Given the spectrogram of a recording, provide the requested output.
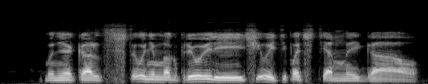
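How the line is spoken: Laughing. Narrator (Russian): смеясь сказал Суню-кун

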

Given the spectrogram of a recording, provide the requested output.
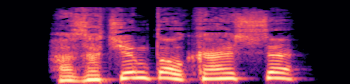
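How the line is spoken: Offended shout. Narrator (Russian): с обидой крикнул Гольд

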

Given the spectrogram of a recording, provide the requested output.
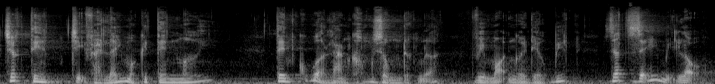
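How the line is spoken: Lowered voice. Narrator (Vietnamese): Quảng hạ giọng bảo Hậu

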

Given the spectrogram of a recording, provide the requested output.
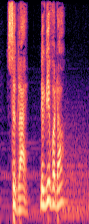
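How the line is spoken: Sudden loud shout. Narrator (Vietnamese): Bất chợt cô Lại liền hét lớn

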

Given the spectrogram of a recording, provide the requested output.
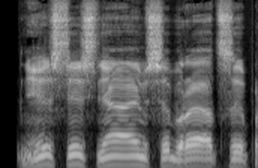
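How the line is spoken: Booming soldier's voice. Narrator (Russian): прогудел долговязый боец с лычками офицера на наплечнике

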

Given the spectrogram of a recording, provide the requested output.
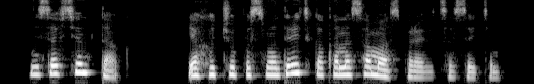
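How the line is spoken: Gentle reply. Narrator (Russian): мягко ответил Мо Тин

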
